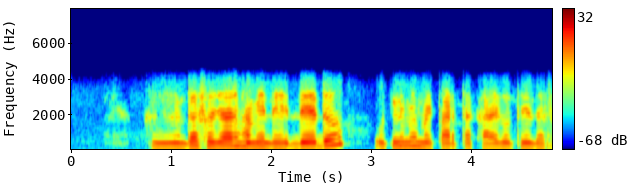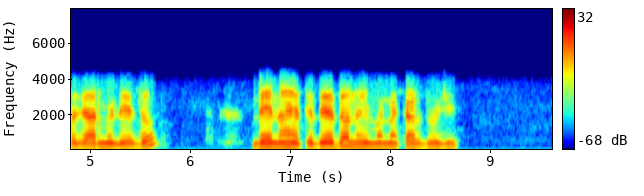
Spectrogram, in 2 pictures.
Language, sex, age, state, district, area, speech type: Hindi, female, 45-60, Uttar Pradesh, Pratapgarh, rural, conversation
